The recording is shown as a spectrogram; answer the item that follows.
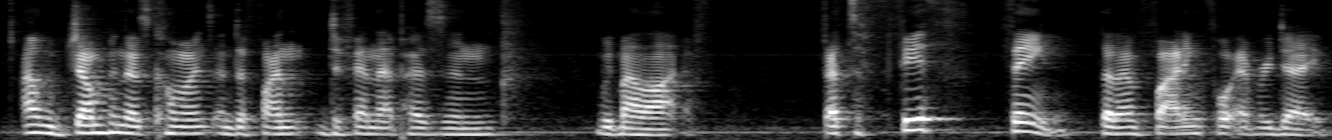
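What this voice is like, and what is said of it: Australian accent. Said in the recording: “my Australian accent.”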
